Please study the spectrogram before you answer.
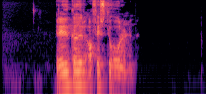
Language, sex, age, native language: Icelandic, male, 20-29, Icelandic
